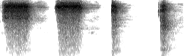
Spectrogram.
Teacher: if you say the consonants, sh, s, t, k, this throat isn't vibrating at all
